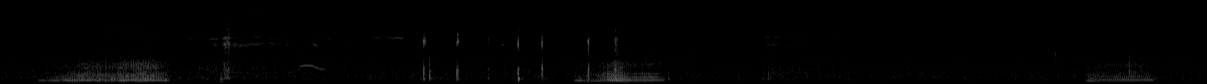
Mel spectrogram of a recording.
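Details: Sleeping Akita dog snoring heavily: three loud, rumbling snores several seconds apart, with faint clicks and room noise between.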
